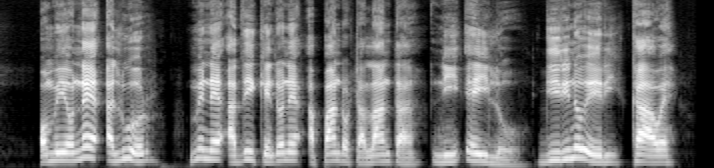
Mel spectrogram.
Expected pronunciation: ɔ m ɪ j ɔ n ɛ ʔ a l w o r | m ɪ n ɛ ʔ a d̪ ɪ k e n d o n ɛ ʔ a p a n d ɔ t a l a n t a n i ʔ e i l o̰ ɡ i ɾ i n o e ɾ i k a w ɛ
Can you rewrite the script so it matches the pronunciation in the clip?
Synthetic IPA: ɔ m ɪ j ɔ n ɛ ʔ a l w o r | m ɪ n ɛ ʔ a d̪ ɪ k e n d o n ɛ ʔ a p a n d ɔ t a l a n t a n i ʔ e i l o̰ ɡ i ɾ i n o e ɾ i k a w ɛ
